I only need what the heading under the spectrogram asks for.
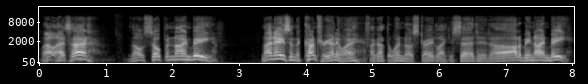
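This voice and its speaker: An actor playing a gruff but obliging apartment superintendent, blunt and colloquial, in old-time radio style. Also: male voice, a little high, expressive, normal speed, a bit bright, no room sound, clean studio sound. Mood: businesslike.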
